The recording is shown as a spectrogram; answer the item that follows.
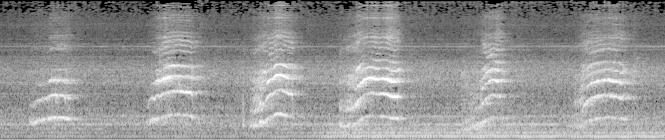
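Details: Tulip the cat meowing sweetly for food and attention: six rising-then-falling meows spaced roughly every one and a half to two seconds, each clear and tonal, in a quiet room.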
